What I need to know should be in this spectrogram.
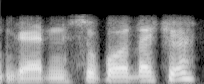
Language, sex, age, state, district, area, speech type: Kashmiri, male, 18-30, Jammu and Kashmir, Anantnag, rural, conversation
